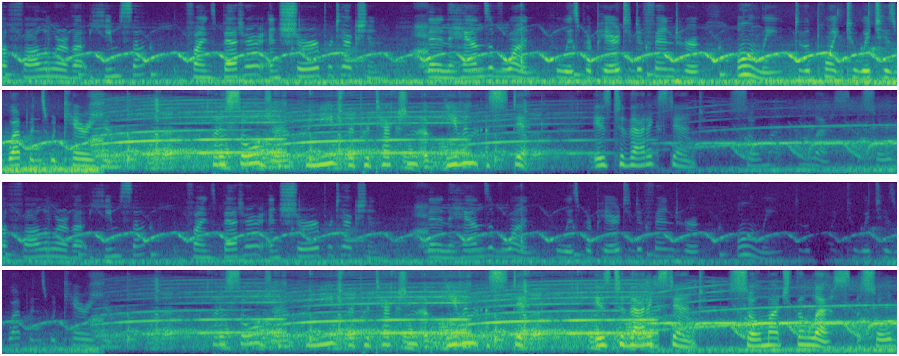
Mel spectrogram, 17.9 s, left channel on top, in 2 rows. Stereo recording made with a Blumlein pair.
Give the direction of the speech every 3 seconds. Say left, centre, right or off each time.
left, left, left, left, centre, right.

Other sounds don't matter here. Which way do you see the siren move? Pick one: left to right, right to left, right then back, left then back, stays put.
left to right.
